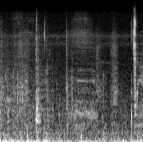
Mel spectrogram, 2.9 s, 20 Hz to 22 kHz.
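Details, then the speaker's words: 2008 Nissan Rogue AWD, wheel rocked side to side during second-opinion inspection: faint irregular clunks and visible rim movement from play, traced to worn outer tie rod end and ball joint. "You'll see it move. See it moving. You can actually hear there is something going on there. So, we need to find what that is."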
